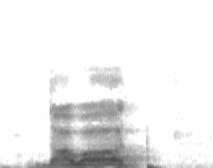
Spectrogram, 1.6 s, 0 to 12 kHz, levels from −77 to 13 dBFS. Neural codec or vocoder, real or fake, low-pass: none; real; 7.2 kHz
